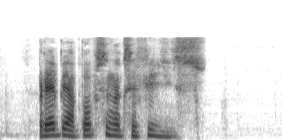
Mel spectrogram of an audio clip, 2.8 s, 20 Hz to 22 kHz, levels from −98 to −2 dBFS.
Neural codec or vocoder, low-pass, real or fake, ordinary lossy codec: vocoder, 22.05 kHz, 80 mel bands, HiFi-GAN; 7.2 kHz; fake; MP3, 64 kbps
